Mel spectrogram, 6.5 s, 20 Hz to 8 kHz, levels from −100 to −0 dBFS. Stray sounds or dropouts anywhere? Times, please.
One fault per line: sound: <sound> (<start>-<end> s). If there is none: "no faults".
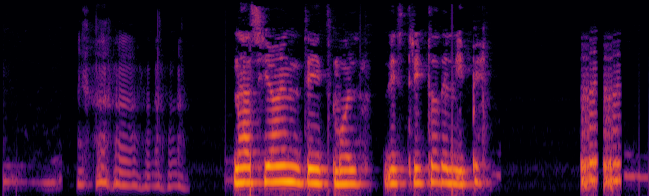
sound: laugh (0.8-1.9 s)
sound: laugh (5.8-6.2 s)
